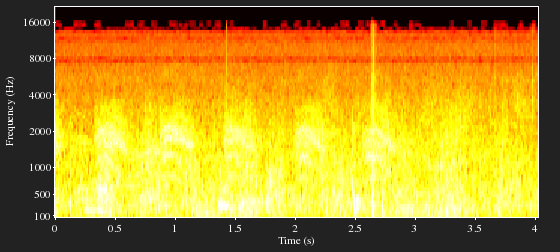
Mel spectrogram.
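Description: A bird giving a run of harsh caws, about one every half second, that die away after two seconds or so. A single sharp click comes about two and a half seconds in.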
